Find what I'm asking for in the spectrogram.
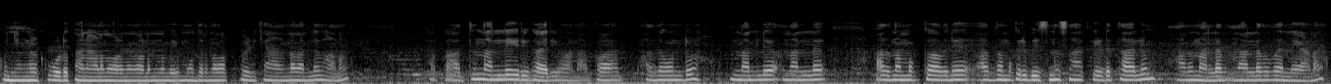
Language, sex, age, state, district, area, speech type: Malayalam, female, 30-45, Kerala, Pathanamthitta, rural, spontaneous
